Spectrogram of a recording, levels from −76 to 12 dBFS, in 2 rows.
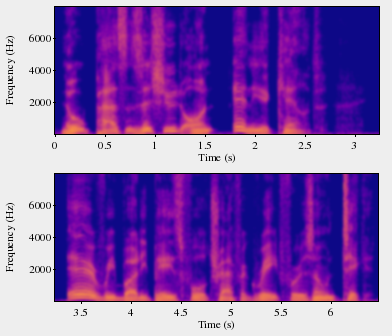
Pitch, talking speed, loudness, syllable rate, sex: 130 Hz, 140 wpm, -18 LUFS, 4.5 syllables/s, male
